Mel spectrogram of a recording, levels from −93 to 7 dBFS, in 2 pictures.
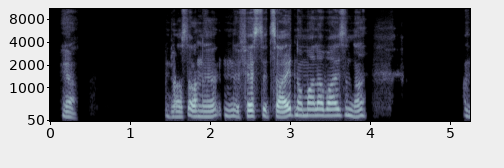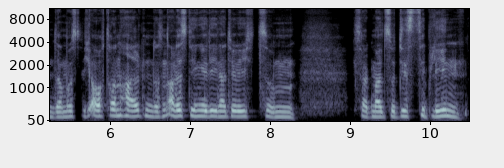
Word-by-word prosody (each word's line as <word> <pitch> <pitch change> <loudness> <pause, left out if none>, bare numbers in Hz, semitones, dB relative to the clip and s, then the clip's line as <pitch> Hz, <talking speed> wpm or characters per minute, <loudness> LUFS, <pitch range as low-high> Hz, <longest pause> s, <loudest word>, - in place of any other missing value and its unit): Ja. - - -4 1.1
Du 150 - -5
hast 150 0 -2
auch 160 - +4
'ne 155 +2 -2
'ne 170 -4 -5
feste 170 +2 +3
Zeit 150 +7 +6
normalerweise, 185 +1 +2
ne? 170 +3 -3 1.2
Und 155 -6 -11
da 145 - -1
musst 155 +2 -5
dich 165 - -7
auch 165 0 +3
daran 180 -1 -1
halten. 170 0 -1
Das 150 -1 -4
sind 175 - -7
alles 170 0 +3
Dinge, 165 -2 0
die 165 0 +1
natürlich 155 0 -1
zum 145 -4 -5 0.7
ich - - -11
sage 155 - -5
mal, 150 -1 +2
zur 150 +1 -1
Disziplin 165 -1 0
165 Hz, 165 wpm, -23 LUFS, 155-175 Hz, 1.2 s, Zeit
